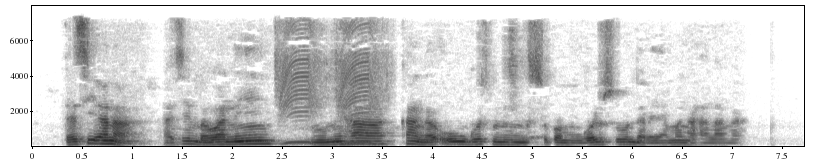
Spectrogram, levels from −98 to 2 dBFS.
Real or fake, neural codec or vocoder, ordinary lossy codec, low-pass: real; none; AAC, 32 kbps; 7.2 kHz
